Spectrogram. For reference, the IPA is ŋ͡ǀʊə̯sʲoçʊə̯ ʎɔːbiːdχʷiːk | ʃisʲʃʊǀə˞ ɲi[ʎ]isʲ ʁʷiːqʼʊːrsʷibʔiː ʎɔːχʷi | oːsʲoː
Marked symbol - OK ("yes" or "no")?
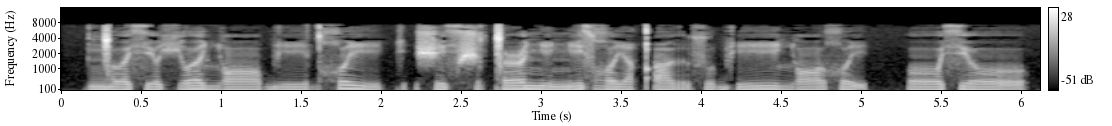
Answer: no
